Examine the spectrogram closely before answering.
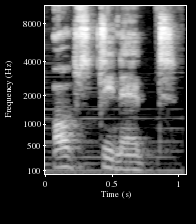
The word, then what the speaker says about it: obstinate: ऑब्स्टिनेट, आपने इस लफ्ज़ को ऑब्स्टिनेट नहीं कहना है, ऑब्स्टिनेट, बल्कि ऑब्स्टिनेट। ऑब्स्टिनेट।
